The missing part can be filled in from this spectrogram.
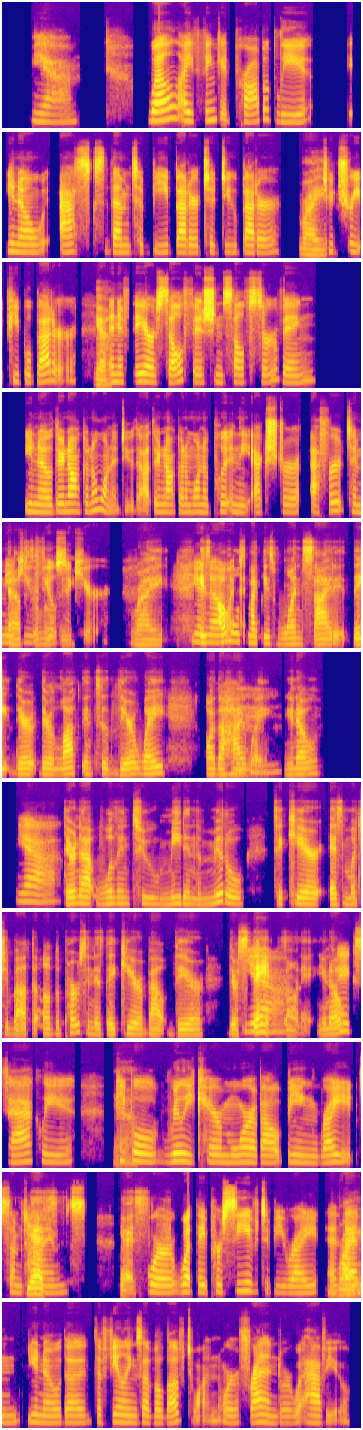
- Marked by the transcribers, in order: stressed: "stance"; stressed: "Exactly"
- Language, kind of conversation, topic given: English, unstructured, Why do people find it hard to admit they're wrong?
- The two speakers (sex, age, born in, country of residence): female, 30-34, United States, United States; female, 45-49, United States, United States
